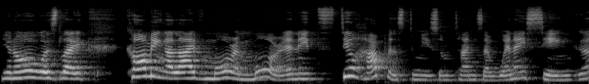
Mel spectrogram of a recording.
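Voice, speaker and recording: In a raised, projected voice with an Italian accent, a woman speaks at a high pitch with a bright, sharp tone and lively intonation, with audible room echo. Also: moderate pace. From Italy. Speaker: video podcast co-host, singer. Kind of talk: casual conversation. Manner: halting, many fillers.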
